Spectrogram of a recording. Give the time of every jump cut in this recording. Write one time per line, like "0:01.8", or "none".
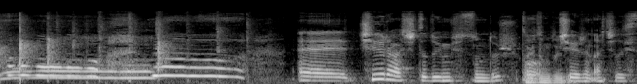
none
